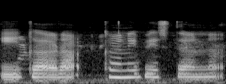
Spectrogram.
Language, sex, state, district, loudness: Telugu, female, Andhra Pradesh, Sri Satya Sai, -16 LUFS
